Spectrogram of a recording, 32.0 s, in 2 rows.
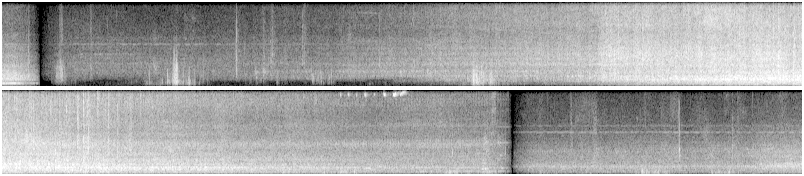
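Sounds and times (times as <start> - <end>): train whine: 0.0 - 0.8, 6.4 - 32.0
train wheels clattering on rails: 7.6 - 26.1.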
